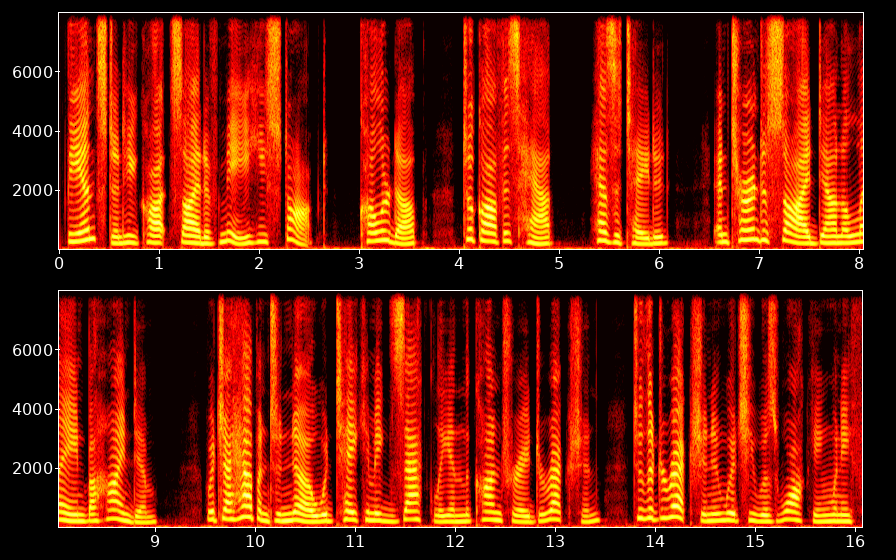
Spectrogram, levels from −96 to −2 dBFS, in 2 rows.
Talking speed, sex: 185 wpm, female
